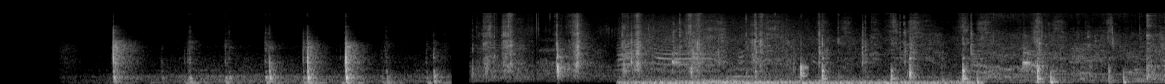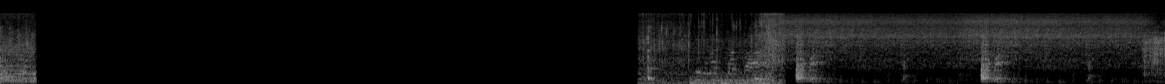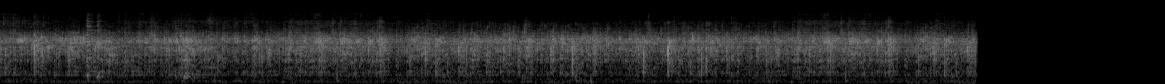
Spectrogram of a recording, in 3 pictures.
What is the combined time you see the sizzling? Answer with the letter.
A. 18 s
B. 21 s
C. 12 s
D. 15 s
B.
